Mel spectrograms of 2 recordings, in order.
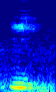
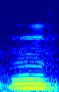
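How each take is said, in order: First: The vowel is oral, with no nasal sound. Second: The vowel is nasal, air through the nose. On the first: "O i oral é i" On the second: "o i nasal é in"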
